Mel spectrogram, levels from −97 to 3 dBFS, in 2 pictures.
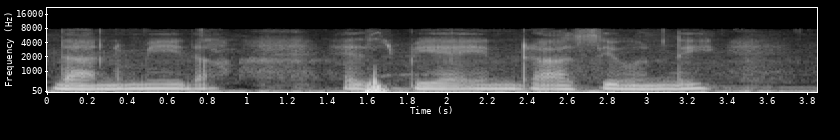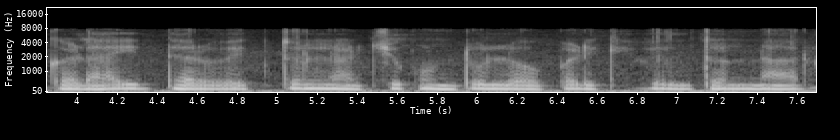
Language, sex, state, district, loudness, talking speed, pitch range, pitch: Telugu, female, Telangana, Mahabubabad, -23 LUFS, 85 wpm, 170-185 Hz, 175 Hz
